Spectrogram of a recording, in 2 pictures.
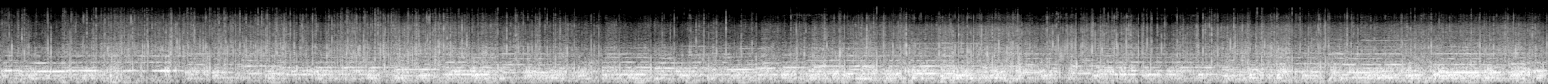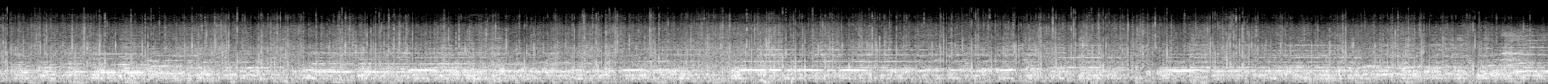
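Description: Military band playing a march, with held brass chords.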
